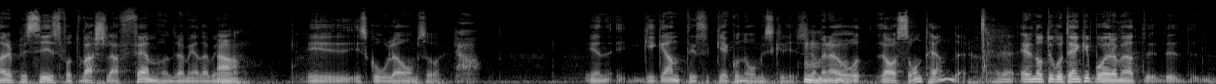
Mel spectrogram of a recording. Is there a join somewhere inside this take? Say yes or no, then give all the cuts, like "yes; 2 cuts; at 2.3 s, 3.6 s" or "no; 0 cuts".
yes; 1 cut; at 3.0 s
